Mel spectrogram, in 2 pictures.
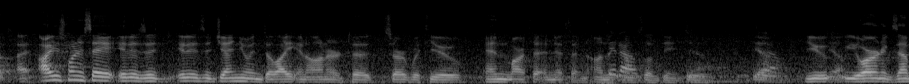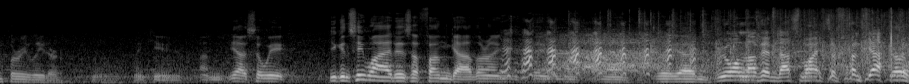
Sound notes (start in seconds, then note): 14.0 laughter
